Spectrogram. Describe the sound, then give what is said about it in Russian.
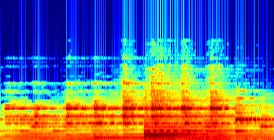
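Church bells ringing briskly late at night, a dense peal of overlapping metallic tones that rings continuously and swells slightly midway through. “Поздно ночью кулич пришел под бодрый звон колоколов.”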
